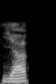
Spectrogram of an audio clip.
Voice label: "yak5", taiwanese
